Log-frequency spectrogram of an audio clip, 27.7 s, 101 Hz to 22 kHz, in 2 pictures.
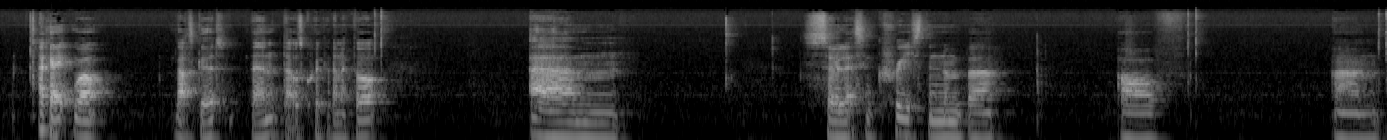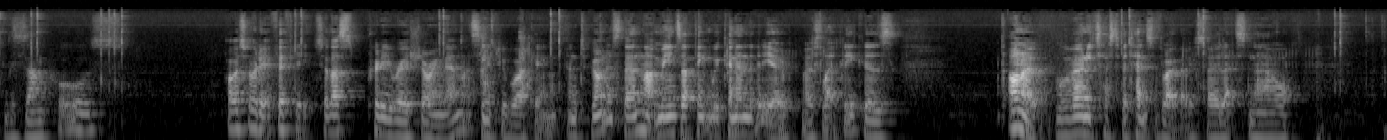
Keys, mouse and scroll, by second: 3.7 click, 10.3 scroll up 2, 11.8 click, 13.7 click, 14.2 click, 14.9 click, 16.8 click, 18.2 click, 18.6-19.3 scroll down 2, 19.3 click, 22.0 scroll up 1, 25.1 click, 25.8 click, 27.2 click.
